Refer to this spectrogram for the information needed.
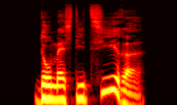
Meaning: inflection of domestizieren: 1. first-person singular present 2. singular imperative 3. first/third-person singular subjunctive I
- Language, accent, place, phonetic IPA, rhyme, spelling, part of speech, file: German, Germany, Berlin, [domɛstiˈt͡siːʁə], -iːʁə, domestiziere, verb, De-domestiziere.ogg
